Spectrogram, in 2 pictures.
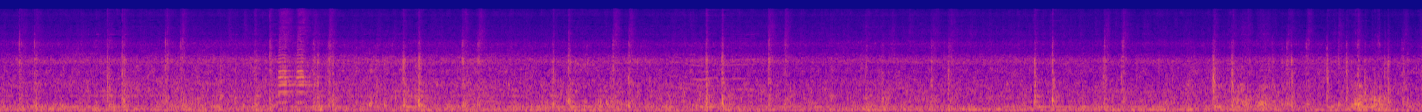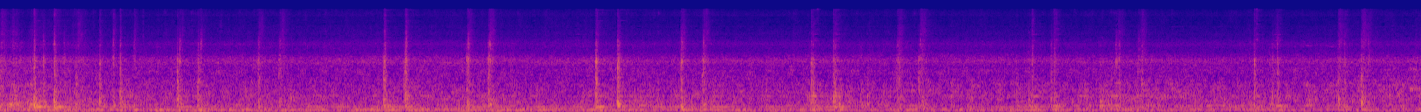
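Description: Miniature railway train running along the track, heard from the open carriage: a steady low hum with frequent clicks from the rails and wheels. A brief pulsing high note sounds about three seconds in.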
